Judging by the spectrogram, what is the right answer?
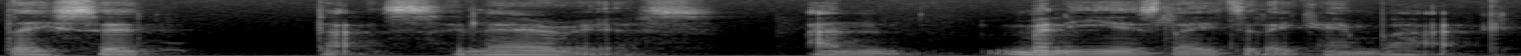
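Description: Speaking with a British accent, a man keeps a moderate pace. His voice is fairly low with fairly even intonation. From England. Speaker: former extremist, counter-extremism director. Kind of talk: interview.

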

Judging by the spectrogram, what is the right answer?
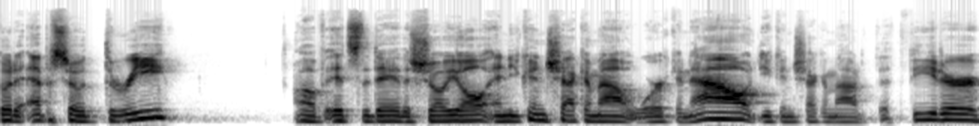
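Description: A man's bright, sharp tone at a fairly quick pace, with big swings in loudness. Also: medium pitch for a man, ordinary pitch variation. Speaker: podcast host, acting coach. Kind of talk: casual interview.

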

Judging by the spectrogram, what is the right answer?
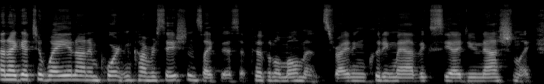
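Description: A woman with a Canadian accent talks at a very fast pace in a fairly low pitch. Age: 40s. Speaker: PR firm owner and talk show host. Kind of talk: interview.

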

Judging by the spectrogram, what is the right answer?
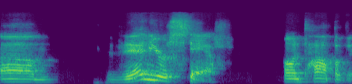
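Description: An ordinary speaking voice from a man with an American accent, fairly high in pitch with ordinary variation. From Philadelphia. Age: 30s. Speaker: sports reporter. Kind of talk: casual chat.

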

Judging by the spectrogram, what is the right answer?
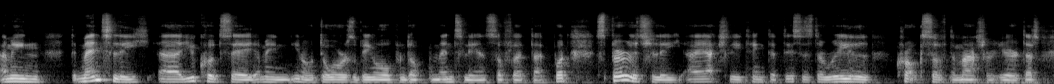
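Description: A man's medium-pitched voice with an Irish accent, at a moderate pace with ordinary pitch variation. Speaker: mental health peer advocate. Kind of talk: radio interview. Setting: phone call. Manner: halting.

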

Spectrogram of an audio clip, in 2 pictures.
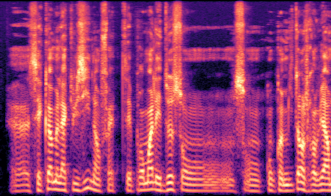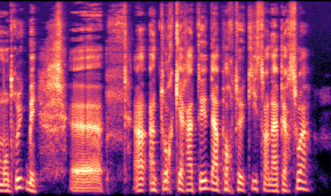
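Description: A man's medium-pitched voice carries vocal fry and fairly even intonation. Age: 50s. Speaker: magician. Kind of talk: podcast interview.

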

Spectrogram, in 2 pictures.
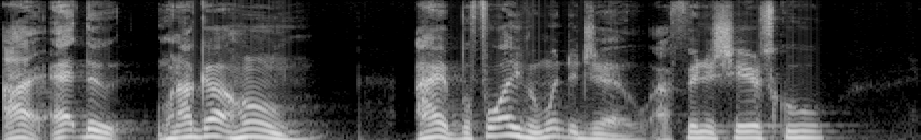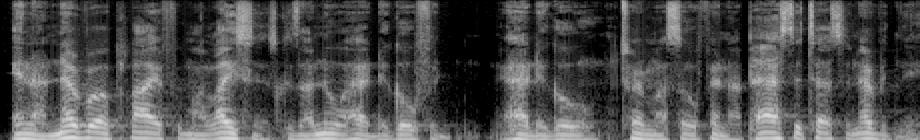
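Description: A man with a Northeastern US accent talks at a fairly quick pace, his medium-pitched voice somewhat breathy and his intonation lively. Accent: urban Northeast US. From Hartford, Connecticut. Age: 30s. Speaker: barber and former prisoner. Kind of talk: casual interview.

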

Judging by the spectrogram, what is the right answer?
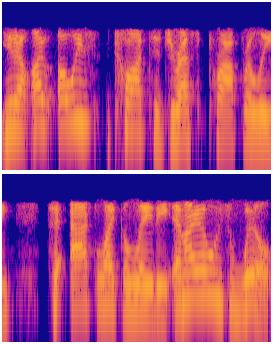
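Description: Speaking at a moderate pace, a woman with a high pitch keeps her loudness very even. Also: ordinary pitch variation. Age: 70s. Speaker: radio caller. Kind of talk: call-in opinion. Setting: phone call.

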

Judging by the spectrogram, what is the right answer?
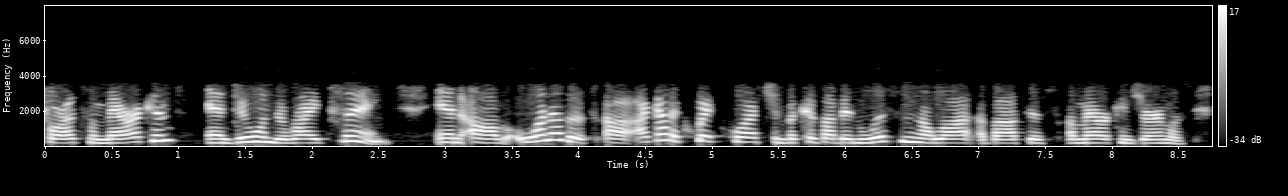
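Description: A woman's plain, everyday voice, fairly high in pitch, at a fairly quick pace with ordinary pitch variation. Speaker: caller. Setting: phone call.

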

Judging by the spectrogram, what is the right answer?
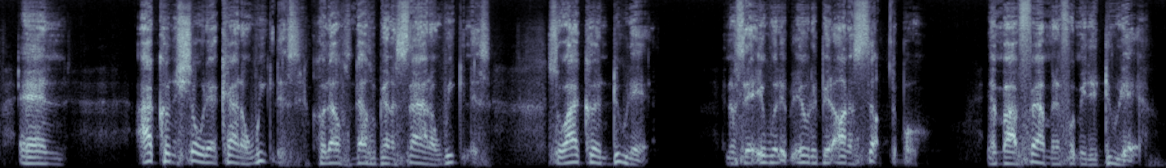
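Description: Speaking fairly quickly but with long, frequent pauses, a man with an American accent has a fairly high, somewhat breathy voice. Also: ordinary pitch variation, dry, close sound with no echo. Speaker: exonerated former prisoner. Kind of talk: interview.

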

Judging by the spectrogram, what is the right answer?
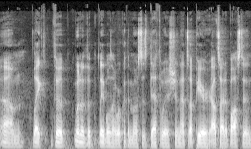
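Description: Speaking in an American accent at a moderate pace, a man with a very deep, low pitch keeps a monotone, flat intonation and hardly pauses. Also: very clean recording, silent background. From US South, North Carolina (High Point, Greensboro). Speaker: photographer. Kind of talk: casual chat.

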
